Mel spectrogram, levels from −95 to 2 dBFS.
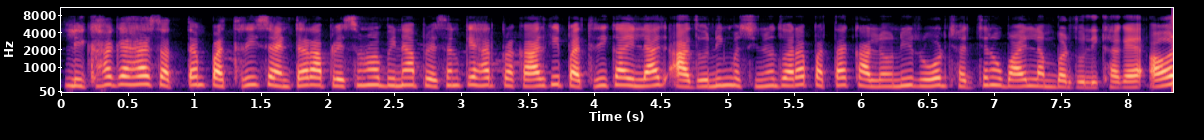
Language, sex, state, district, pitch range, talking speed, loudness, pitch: Hindi, female, Haryana, Jhajjar, 255-290 Hz, 215 wpm, -19 LUFS, 275 Hz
